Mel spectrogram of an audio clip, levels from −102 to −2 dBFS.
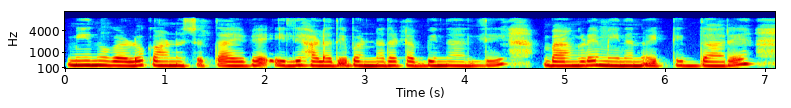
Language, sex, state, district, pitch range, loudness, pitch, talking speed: Kannada, female, Karnataka, Mysore, 190-210 Hz, -14 LUFS, 195 Hz, 95 wpm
